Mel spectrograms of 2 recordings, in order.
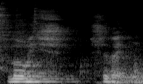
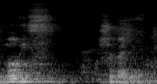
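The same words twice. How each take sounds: First: "[name]" said the English way, with an English R and "Chevalo" endings; anglicized pronunciation. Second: "[name]" with a French uvular R and "Chevalier" ending in -lié; French pronunciation. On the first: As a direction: read "[name]" with an English tongue, like a Brit. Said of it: "Pas la peine de prendre un accent pour dire Maurice". ("[name]" prononcé à l'anglaise, avec un R anglais) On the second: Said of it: "Je sais, non, c'est [name]". ("[name]" prononcé à la française, R grasseyé)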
